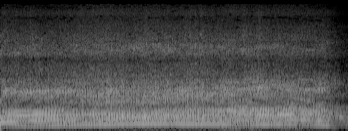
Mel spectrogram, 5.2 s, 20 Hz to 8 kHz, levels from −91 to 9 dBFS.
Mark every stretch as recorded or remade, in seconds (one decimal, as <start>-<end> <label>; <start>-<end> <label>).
0.0-3.3 recorded; 3.3-4.7 remade; 4.7-5.2 recorded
